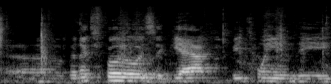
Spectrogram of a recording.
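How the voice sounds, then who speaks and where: Set against noticeable background noise, a man's fairly high voice holds a monotone, flat intonation. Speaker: electrical engineer and residential designer presenting to commission. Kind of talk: public meeting presentation. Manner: halting, many fillers.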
